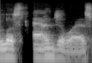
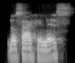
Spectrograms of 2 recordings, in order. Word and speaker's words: Los Angeles: I would usually say San Francisco, Los Angeles, and Palo Alto. Palo Alto. That's it. Like I try not to embrace the English pronunciation in names that are Spanish, that come from a Spanish origin.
